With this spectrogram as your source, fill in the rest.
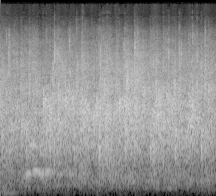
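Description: Faint, even applause from a conference audience, a soft continuous patter of many hands lasting a couple of seconds.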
